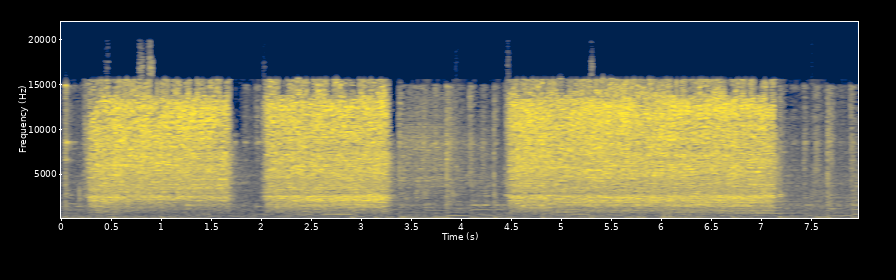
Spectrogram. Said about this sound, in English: So I make sure I cover all the hair with the finishing spray.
